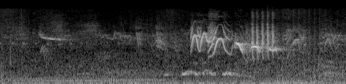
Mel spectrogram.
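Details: Masked weaver during its September–October breeding season in bright breeding dress; quiet start, then a burst of dense buzzy chattering with rapid sweeping chirps, over a low background hum.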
